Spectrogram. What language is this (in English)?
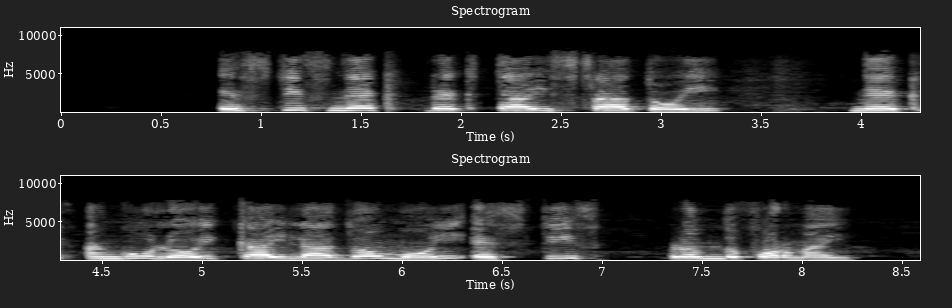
Esperanto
